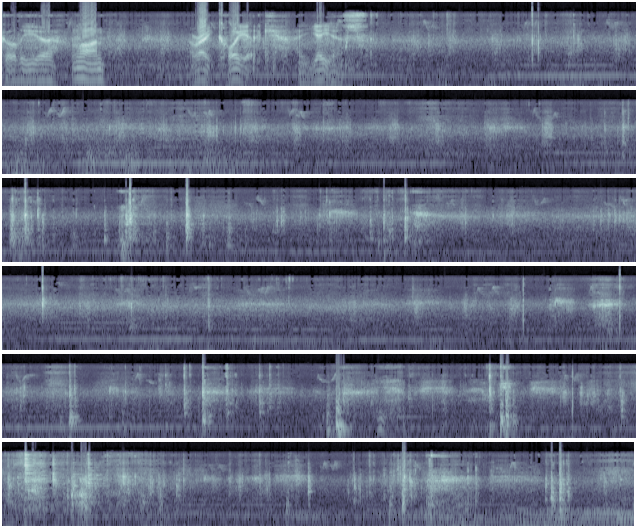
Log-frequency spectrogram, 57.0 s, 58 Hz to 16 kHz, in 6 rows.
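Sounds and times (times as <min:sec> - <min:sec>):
steady low hum: 0:00.0 - 0:57.0
equipment knocks and scrapes: 0:47.2 - 0:50.4.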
